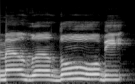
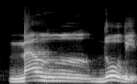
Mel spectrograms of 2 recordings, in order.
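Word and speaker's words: مغضوب: Pada saat membaca magdubi jangan sampai mag ghairil magdubi. Tidak demikian tapi ditahan suaranya ya. Jangan sampai memantul. Magdubi maksud saya suaranya mengalir ya. Ghairil magdubi mengalir dan juga tebal.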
